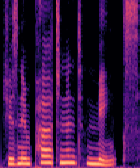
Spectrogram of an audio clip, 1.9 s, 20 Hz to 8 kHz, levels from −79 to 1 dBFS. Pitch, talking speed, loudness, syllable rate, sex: 260 Hz, 130 wpm, -15 LUFS, 4.5 syllables/s, female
